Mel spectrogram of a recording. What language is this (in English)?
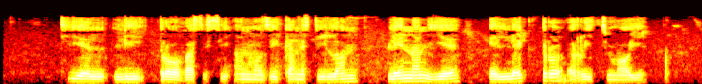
Esperanto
